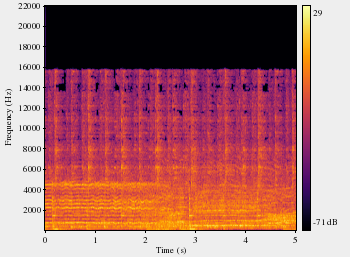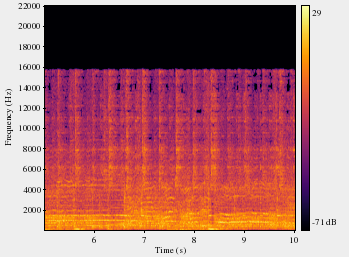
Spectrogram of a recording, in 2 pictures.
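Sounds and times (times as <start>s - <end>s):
congregation singing: 0.0s - 10.0s
harmonium: 0.0s - 10.0s
tabla beat: 0.0s - 10.0s.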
